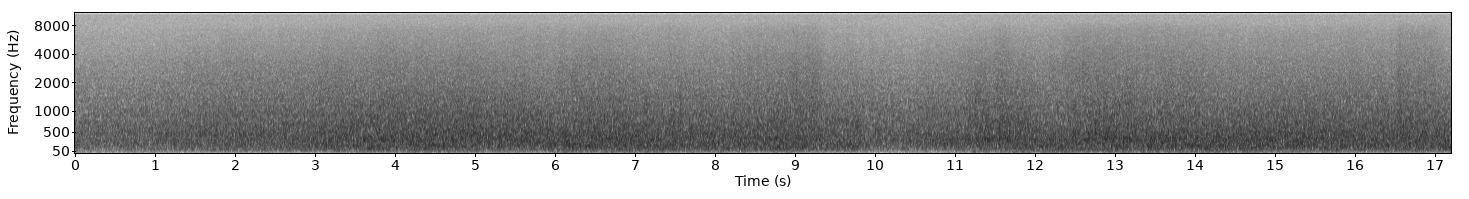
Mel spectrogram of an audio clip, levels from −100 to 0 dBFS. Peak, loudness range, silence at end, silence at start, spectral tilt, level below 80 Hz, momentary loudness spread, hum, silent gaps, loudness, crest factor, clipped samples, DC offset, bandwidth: -6 dBFS; 2 LU; 0 s; 0 s; -5.5 dB/octave; -46 dBFS; 5 LU; none; none; -22 LUFS; 16 dB; under 0.1%; under 0.1%; 11 kHz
